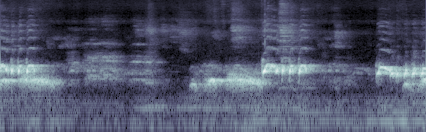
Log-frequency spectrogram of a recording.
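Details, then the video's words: Zebra dove of local wild stock in steady song, giving rolling trilled coos that alternate between higher and lower pitch, with phrases separated by short quiet gaps. "Suara merdu perkutut lokal alam gacor"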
